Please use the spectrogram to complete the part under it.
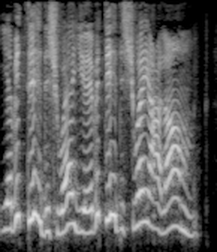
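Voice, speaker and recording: A woman's voice: sits high, lively intonation, quick pace, fairly bright tone. A woman voicing a doting older village mother with a rural Egyptian accent, drawing out her words. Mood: tender. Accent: rural Egyptian Arabic.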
